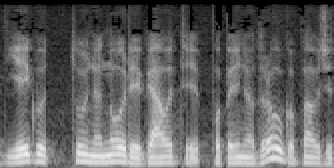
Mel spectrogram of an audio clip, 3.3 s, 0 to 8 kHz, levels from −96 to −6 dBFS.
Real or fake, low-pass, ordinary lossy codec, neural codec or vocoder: fake; 7.2 kHz; MP3, 32 kbps; codec, 16 kHz, 0.7 kbps, FocalCodec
